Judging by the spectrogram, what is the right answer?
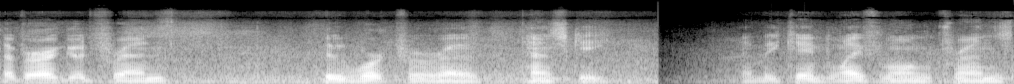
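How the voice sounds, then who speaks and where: Pitched very deep and low, a man talks at a moderate pace with fairly even intonation and long, frequent pauses. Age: 80s+. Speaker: retired racing car owner. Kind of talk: interview answer. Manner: storytelling, conversational.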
